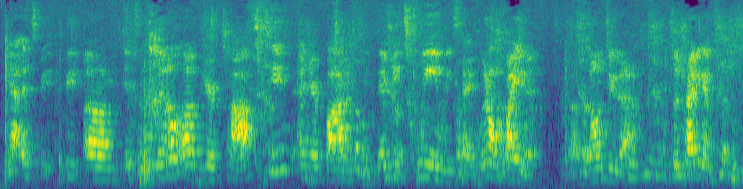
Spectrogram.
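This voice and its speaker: An American woman teaching a first grade phonics lesson, patient and encouraging, stretching out words slowly for a child to repeat. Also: mid-range voice, lively intonation. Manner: patient, encouraging, slow drawn-out modeling of sounds. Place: classroom. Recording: echoey room, voice from some distance, noisy.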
